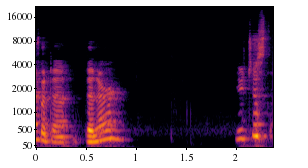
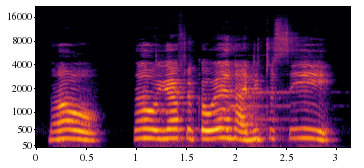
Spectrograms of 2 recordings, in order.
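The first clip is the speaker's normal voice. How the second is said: louder and higher, begging the game; exasperated pleading; frustrated whining; 6 semitones higher, 4 dB louder than usual. Real, not acted. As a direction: whine at the screen in frustration.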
